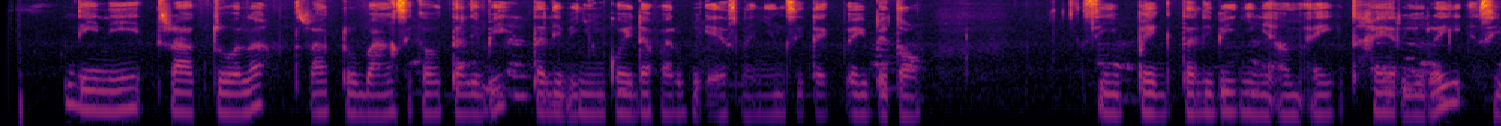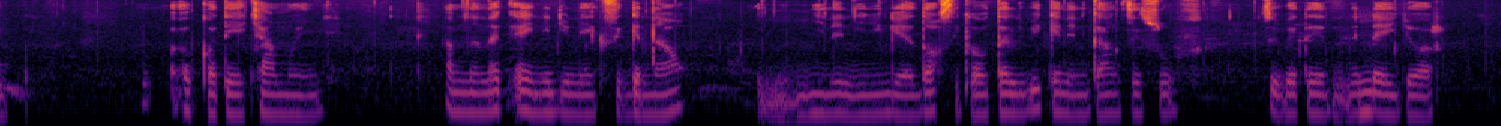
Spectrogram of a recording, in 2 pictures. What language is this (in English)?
Wolof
